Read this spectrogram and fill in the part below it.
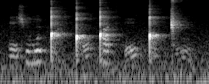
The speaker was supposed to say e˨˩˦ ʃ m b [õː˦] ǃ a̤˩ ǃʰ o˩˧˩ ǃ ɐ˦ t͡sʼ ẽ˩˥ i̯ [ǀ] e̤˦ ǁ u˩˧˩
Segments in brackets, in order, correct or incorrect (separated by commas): incorrect, incorrect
